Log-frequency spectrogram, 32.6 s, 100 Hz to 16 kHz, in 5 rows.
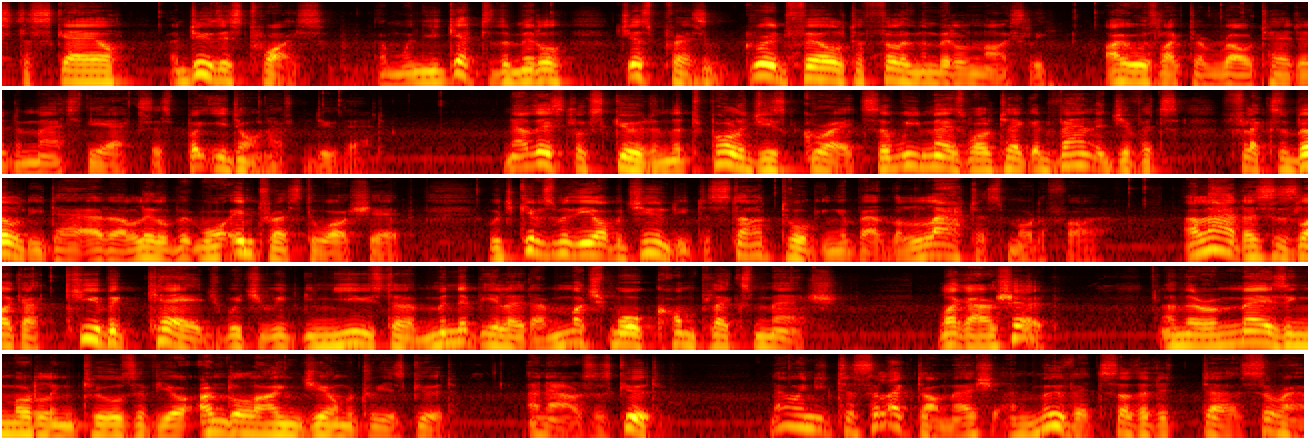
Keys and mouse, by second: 0.8 e, 1.7 q, 5.4 click, 7.2 middle click, 8.2 click, 8.8-15.5 middle drag, 16.9 alt+click, 18.7-19.9 right drag, 20.9 g, 26.2 Tab, 27.6-30.1 middle drag, 30.3 Tab, 31.0 shift+middle click, 31.8 middle click.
